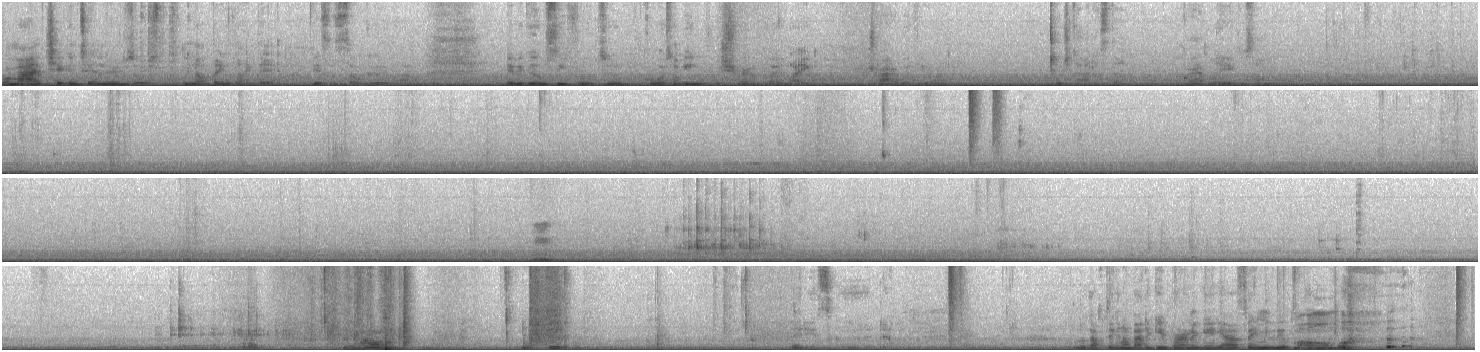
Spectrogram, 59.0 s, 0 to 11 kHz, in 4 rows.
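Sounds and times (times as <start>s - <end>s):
machine hum: 0.0s - 59.0s.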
